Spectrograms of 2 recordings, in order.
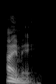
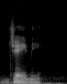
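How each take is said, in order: First: The name has a Spanish-style pronunciation. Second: The name has an English-style pronunciation. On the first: The speaker calls it right. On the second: The speaker calls it wrong. "not Jamie"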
